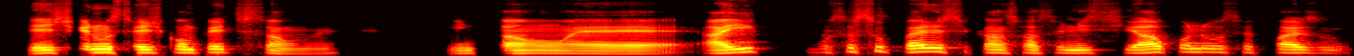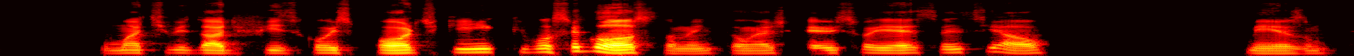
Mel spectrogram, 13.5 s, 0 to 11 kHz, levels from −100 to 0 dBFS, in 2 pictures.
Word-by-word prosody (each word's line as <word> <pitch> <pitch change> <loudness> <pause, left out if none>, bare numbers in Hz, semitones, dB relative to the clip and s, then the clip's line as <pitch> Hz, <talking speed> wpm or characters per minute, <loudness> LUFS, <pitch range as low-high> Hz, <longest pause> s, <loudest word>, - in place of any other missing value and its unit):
desde 120 0 0
que 145 - 0
não 145 -1 +8
seja 135 0 0
competição, 140 -8 -4
né. 100 +3 -23 0.6
Então, 115 0 -3
eh, 105 -2 -2
aí 135 +8 +4 0.3
você 150 +4 -13
supera 180 -3 +3
esse 180 +2 -11
cansaço 130 -2 -4
inicial 125 +3 0
quando 160 -1 -7
você 150 -1 -13
faz 135 -2 +1
u 125 -1 -22 0.5
uma 120 +3 -12
atividade 125 -2 -5
física 120 -1 -17
ou - - -7
esporte 120 0 +2
que 150 +1 -3
que 150 - -27
você 160 +5 -3
gosta, 130 -8 +8
também, 105 0 -14
então 110 0 -16
eu 110 - -11
acho 115 - -22
que - - -7
isso 125 +2 -11
aí 120 - -7
é 120 +1 -3
essencial 140 -2 -9 1.0
mesmo. 110 0 -12
125 Hz, 165 wpm, -27 LUFS, 115-145 Hz, 1.0 s, não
